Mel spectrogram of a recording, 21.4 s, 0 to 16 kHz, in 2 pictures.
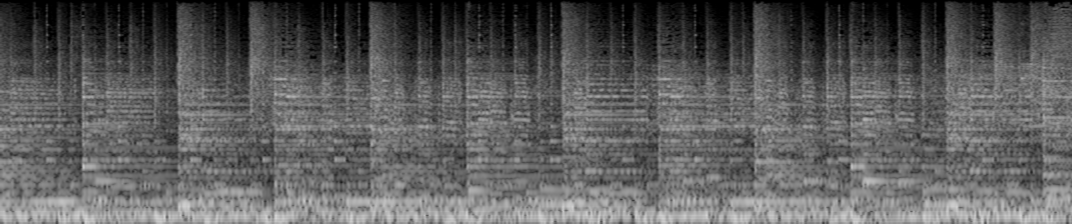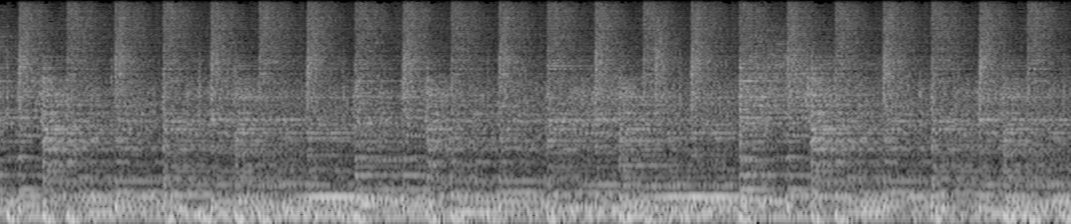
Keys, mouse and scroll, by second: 0.2 click, 0.5 scroll down 1, 0.9 alt+scroll up 1, 1.8 click, 2.1 alt+scroll down 1, 3.9 click, 3.9 click, 5.3 click, 5.5 right click, 5.9 click, 7.5 ctrl+t, 8.1-12.5 ctrl+drag, 12.9 Left, 13.9 ctrl+t, 14.3-17.6 ctrl+drag, 18.8 click, 19.2 typing, 19.8 click, 20.3 ctrl+z, 20.8 click, 21.2 ctrl+z.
